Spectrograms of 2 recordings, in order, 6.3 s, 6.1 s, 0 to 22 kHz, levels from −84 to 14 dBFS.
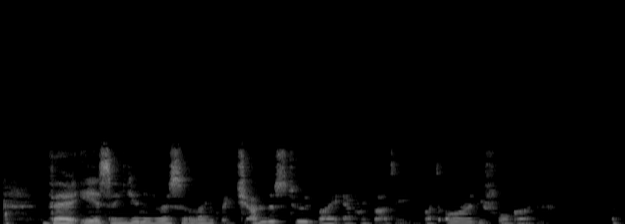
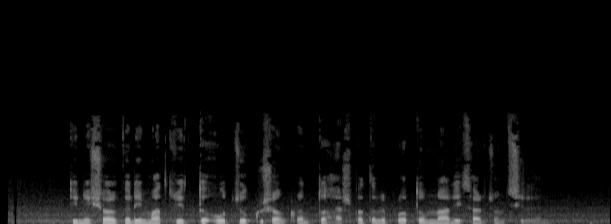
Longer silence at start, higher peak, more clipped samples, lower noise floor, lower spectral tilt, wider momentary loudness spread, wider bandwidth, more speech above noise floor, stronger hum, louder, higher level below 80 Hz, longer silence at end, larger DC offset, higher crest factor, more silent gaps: second, 0 s vs 0.7 s; second, -22 dBFS vs -6 dBFS; neither; first, under -90 dBFS vs -53 dBFS; second, -4 dB/octave vs -6.5 dB/octave; first, 19 LU vs 12 LU; second, 8.2 kHz vs 10.5 kHz; first, over 49 dB vs 28 dB; neither; second, -40 LUFS vs -26 LUFS; second, -82 dBFS vs -62 dBFS; second, 0.1 s vs 0.7 s; neither; about the same, 22 dB vs 20 dB; neither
